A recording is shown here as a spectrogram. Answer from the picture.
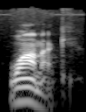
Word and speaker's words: Womack: Womack. Do you pronounce it Womack or Womack? Womack.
